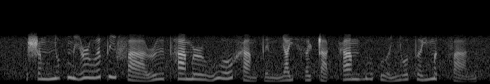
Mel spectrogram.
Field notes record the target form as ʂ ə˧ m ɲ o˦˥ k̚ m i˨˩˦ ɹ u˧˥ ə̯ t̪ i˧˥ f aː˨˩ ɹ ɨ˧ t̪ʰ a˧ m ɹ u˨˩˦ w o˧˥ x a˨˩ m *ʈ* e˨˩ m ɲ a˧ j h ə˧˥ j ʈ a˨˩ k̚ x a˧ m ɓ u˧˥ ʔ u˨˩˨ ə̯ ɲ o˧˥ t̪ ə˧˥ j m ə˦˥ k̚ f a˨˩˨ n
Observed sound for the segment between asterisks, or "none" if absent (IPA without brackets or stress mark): t̪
